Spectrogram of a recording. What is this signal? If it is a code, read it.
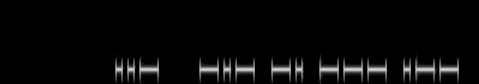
Morse code, heard as a keyed tone, about 20 wpm, 700 Hz. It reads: U KNOW
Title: Sentences from Top 500 Words and Abbreviations 20wpm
